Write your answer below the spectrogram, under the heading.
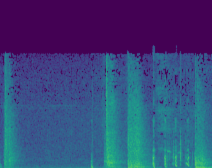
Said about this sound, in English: Did you know that that's... This is Julius, the snake. Julius the snake. Yeah. Mm-hmm. Opening the door.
